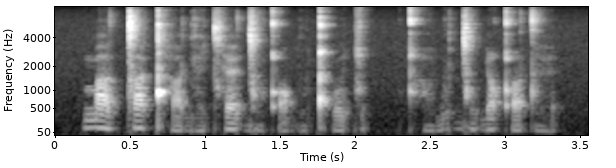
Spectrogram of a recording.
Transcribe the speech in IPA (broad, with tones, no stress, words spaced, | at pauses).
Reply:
ma˦˨dǀa˦ ǃʰa˨ɡɛ̤˨˦cʰɛ˦˨ ɡ͡ǀṳ˦qʼa˨˦bɾṳ˦ǃʰo˦c | qʰɛ̤˨bu˦ɡ͡ǀʊ˦˨ ɠi˦qʼi˦tɛ̤˦˨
